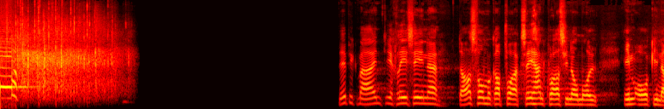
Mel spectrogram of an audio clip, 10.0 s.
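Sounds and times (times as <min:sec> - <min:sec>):
applause for child actors: 0:00.0 - 0:02.1
speech: 0:05.1 - 0:09.9.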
